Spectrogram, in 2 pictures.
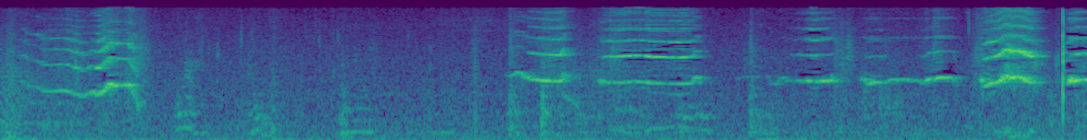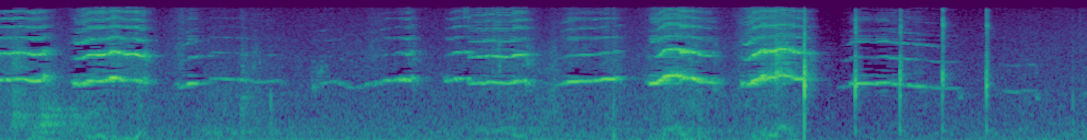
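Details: Male Mame Shiba puppy whining in a long series of high, thin squeals with bright overtones. Most squeals are short and wavering, a few are drawn out, coming in quick bursts with brief pauses, ending in sharp clipped yelps. The background is quiet.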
